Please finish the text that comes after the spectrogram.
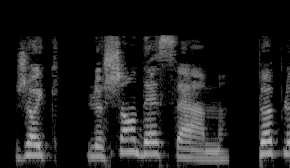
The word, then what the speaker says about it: joïk: peu à la manière du joïk prononcé, joïk, le chant des Sam, peuple autochtone de l'Arctique continental que l'on appelait autrefois les Lapons.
